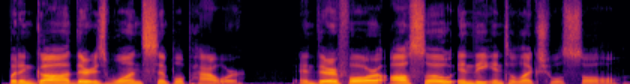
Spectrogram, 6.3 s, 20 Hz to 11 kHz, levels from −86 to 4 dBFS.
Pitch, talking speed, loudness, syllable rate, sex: 120 Hz, 145 wpm, -19 LUFS, 4.7 syllables/s, male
